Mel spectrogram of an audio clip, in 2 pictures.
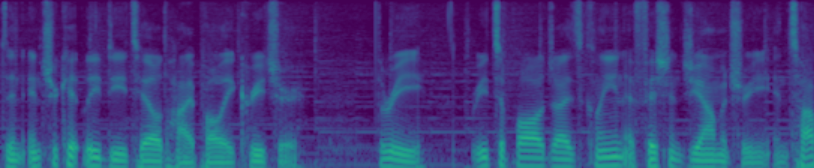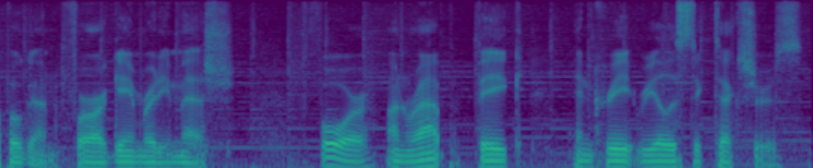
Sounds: Music, Speech

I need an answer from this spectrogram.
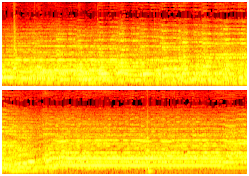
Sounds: Music, Classical music

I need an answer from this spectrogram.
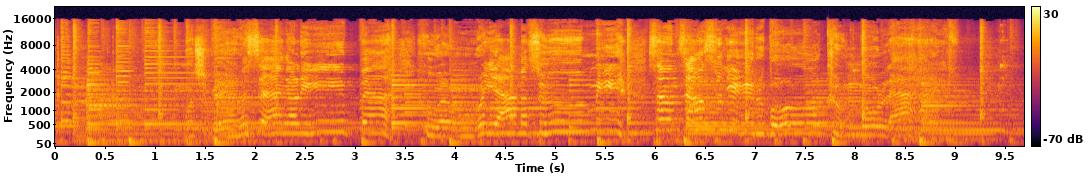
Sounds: Music

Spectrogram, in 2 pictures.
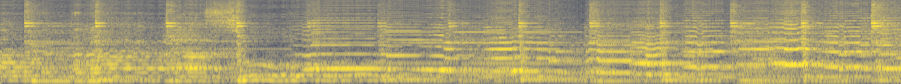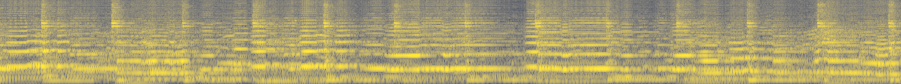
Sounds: Music

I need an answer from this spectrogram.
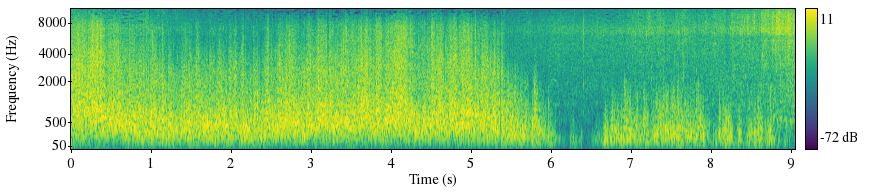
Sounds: Boat, sailing, Wind, Wind noise (microphone), Sailboat

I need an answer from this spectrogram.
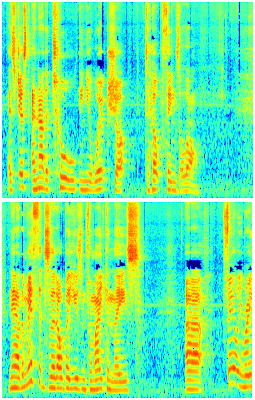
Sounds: Speech

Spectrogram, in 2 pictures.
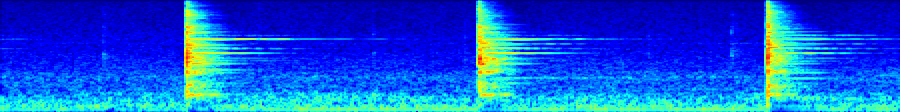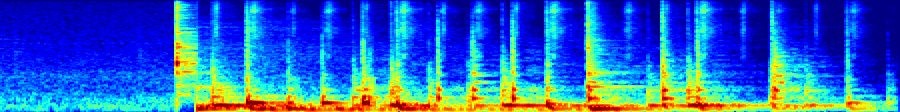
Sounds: Music

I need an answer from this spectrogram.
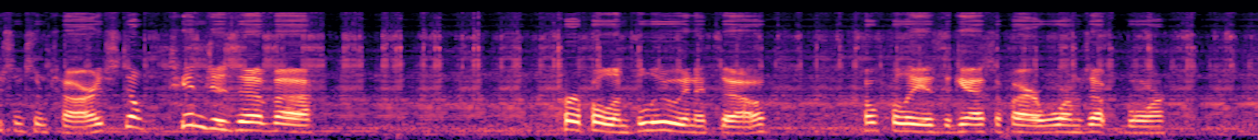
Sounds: Speech

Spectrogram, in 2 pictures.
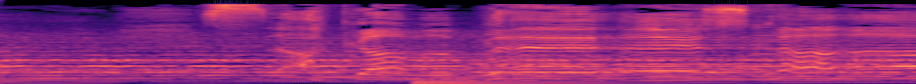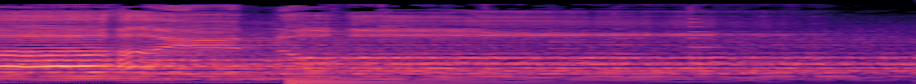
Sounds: Music

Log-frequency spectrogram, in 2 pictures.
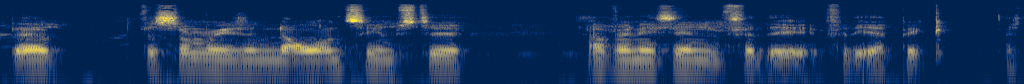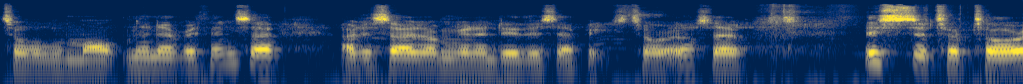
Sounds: Speech

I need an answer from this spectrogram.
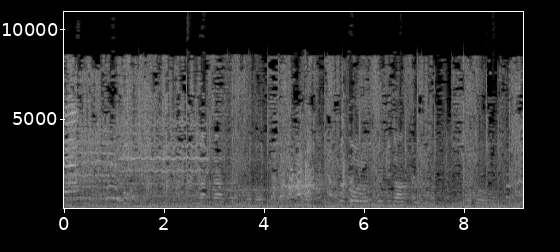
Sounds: Music, Speech

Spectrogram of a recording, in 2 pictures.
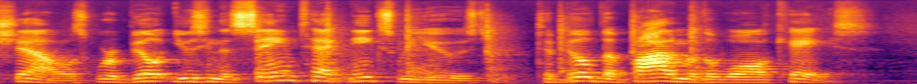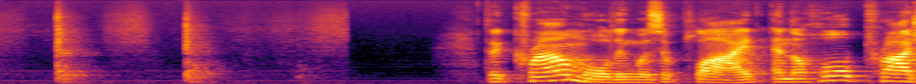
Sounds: Speech

